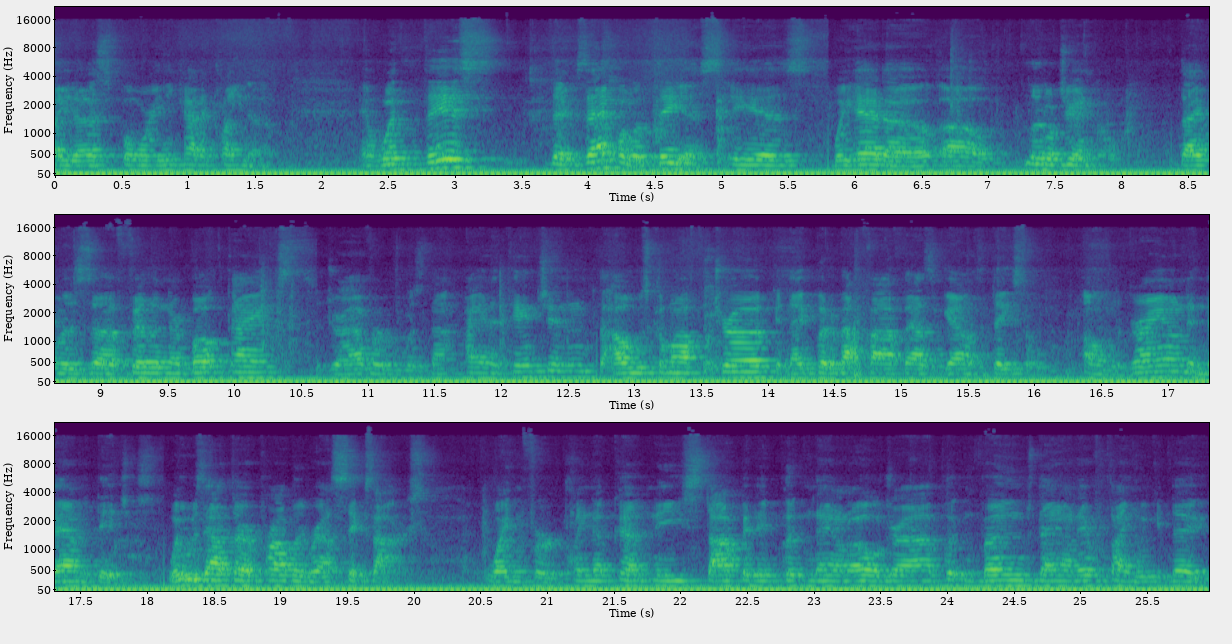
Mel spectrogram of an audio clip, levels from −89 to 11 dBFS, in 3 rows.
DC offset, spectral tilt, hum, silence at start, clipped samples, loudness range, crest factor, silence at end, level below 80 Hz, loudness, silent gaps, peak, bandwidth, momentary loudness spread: under 0.1%; -7.5 dB/octave; none; 0 s; under 0.1%; 2 LU; 12 dB; 0 s; -16 dBFS; -17 LUFS; none; -2 dBFS; 12 kHz; 5 LU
